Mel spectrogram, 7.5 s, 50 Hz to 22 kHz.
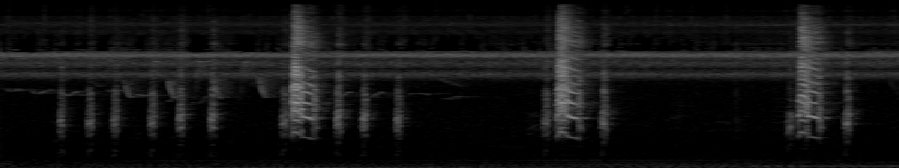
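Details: Female red junglefowl calling, recorded 31 May 2023: a run of short sharp clucks at mid pitch, then three loud harsh raspy bursts spaced about two seconds apart, over a steady high insect hum.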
